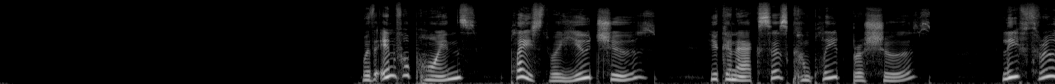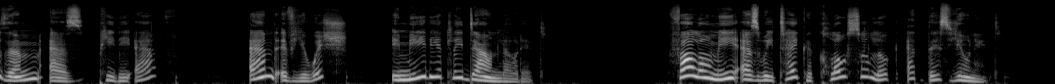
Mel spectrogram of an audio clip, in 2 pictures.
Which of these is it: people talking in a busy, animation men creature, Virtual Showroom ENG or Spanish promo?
Virtual Showroom ENG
